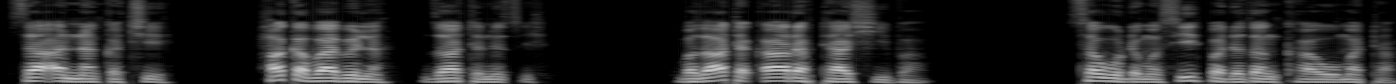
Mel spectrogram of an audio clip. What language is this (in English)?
Hausa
